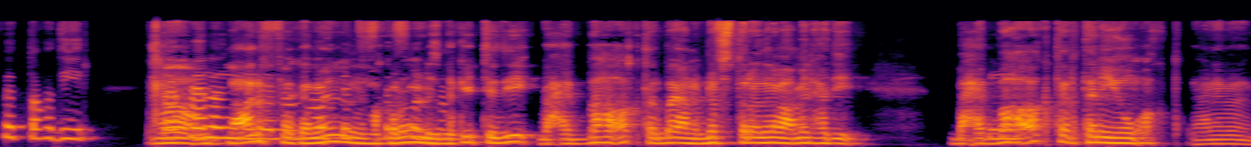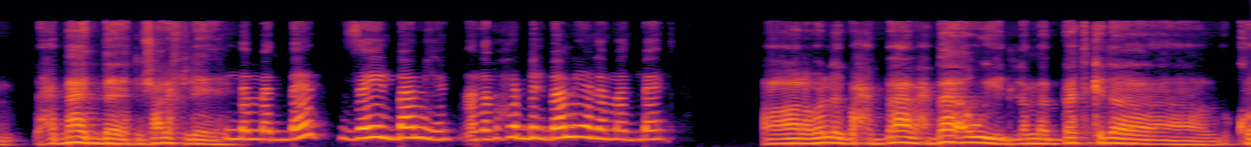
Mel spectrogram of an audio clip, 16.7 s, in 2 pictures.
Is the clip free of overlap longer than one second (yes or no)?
no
